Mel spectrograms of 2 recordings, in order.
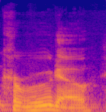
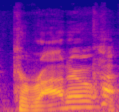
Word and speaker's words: Curado: Have I been saying the name wrong? I've been calling Curo. Curado. It's an A.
